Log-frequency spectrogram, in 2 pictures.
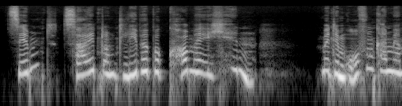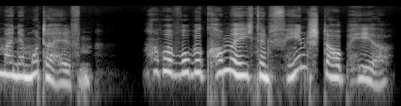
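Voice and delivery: put-on high-pitched, wondering child; little girl. A narrator's reading. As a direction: think it through as a young girl. Lisa speaks after drooping her shoulders. (hohe, nachdenkliche Mädchenstimme)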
